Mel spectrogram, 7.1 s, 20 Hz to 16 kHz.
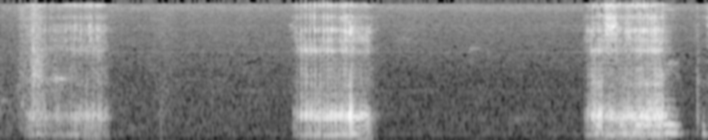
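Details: Sleeping Cavalier King Charles Spaniel dog snoring: rhythmic rasping snores about every 3 seconds, near 20 breaths a minute, quiet pauses between, faint steady background hum.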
